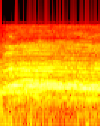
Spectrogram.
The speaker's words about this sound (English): So then, if we're getting a bunch of boos here, I guess we should go to the Prem.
